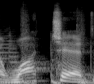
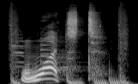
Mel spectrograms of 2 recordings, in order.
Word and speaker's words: watched: Un ejemplo más, este verbo que el guillito no sabía pronunciar. Si tratamos de hacer este sonido que está al final del verbo watch y nos tocamos la garganta, vemos que no produce ninguna vibración. Entonces, el verbo en pasado no se pronuncia watch it, sino watch. y le ponemos ahí este sonido. Watch, watched.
